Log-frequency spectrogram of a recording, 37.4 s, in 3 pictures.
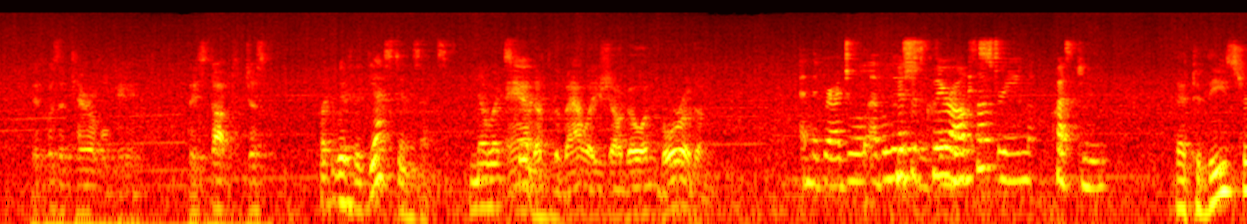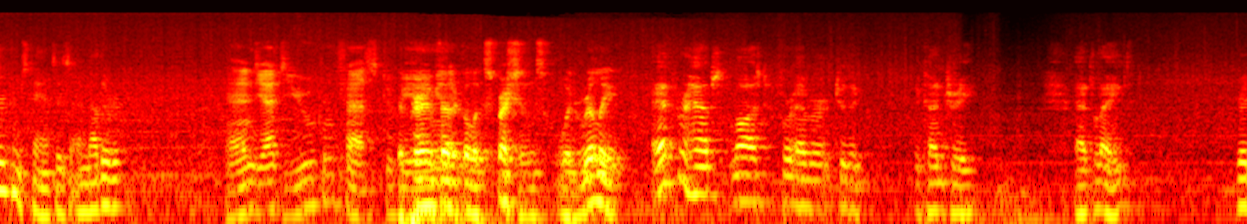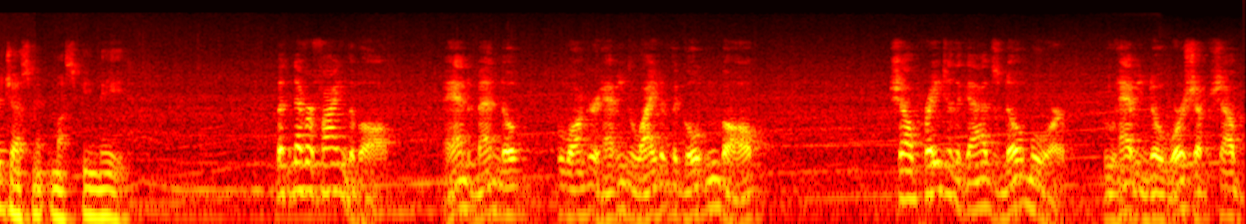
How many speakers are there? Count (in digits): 9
